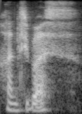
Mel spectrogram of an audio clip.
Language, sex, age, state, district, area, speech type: Punjabi, female, 18-30, Punjab, Fatehgarh Sahib, urban, spontaneous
